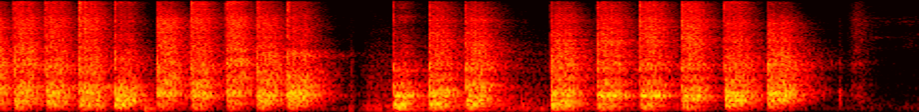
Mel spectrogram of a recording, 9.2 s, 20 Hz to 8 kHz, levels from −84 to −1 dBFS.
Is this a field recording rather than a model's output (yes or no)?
yes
